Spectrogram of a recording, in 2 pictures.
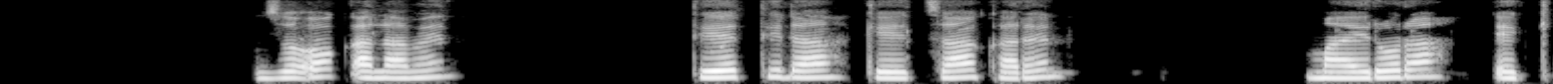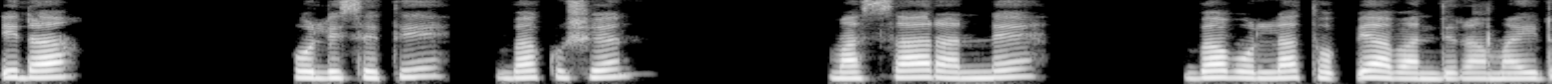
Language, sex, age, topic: Gamo, female, 25-35, government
